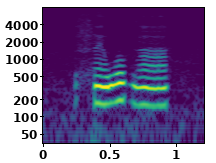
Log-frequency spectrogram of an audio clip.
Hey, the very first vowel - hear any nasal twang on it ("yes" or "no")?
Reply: yes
